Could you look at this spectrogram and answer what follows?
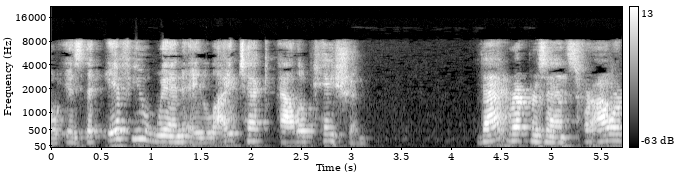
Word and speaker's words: LIHTC: Now, LIHTC, first thing of jargon, you have to pronounce it LIHTC. Pronouncing it any other way casts you as an outsider.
